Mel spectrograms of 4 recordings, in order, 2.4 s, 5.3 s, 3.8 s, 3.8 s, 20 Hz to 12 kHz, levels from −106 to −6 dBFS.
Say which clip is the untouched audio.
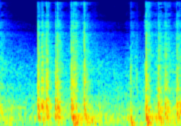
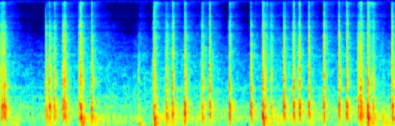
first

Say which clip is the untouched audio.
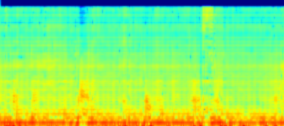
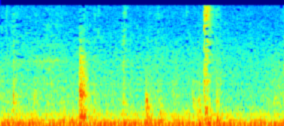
second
